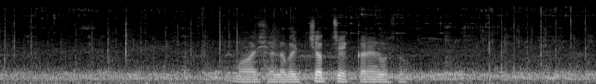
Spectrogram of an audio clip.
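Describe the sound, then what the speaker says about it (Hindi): Fighter pigeons on a rooftop coo in a short burst of throaty, pulsing calls, close and clear over a steady outdoor hum, while someone talks throughout. "दोस्तों कबूतर चेक करें, उस्ताद ने बेहतरीन किस्म के कबूतर छोड़े हैं भाई"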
